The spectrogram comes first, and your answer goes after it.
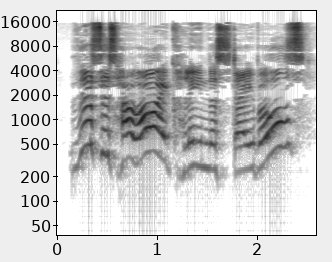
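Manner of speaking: booming hero yelling over a flood; shouting over noise. A narrator's reading. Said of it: "Hercules shouted over the noise".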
